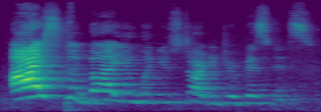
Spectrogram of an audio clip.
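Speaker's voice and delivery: loud, indignant reproach. Acted. Wife reminding husband she backed his business, loud and indignant. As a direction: throw it back at him forcefully. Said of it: "Don't raise your voice".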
